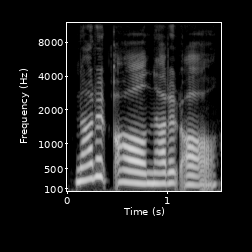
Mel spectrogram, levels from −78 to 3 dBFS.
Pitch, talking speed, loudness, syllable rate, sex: 225 Hz, 195 wpm, -15 LUFS, 4.4 syllables/s, female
